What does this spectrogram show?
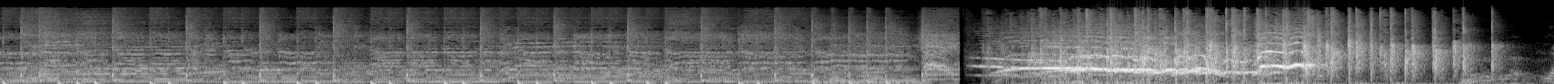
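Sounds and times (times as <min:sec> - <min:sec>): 
voices cheering and shouting: 0:09.7 - 0:13.2
group clapping: 0:09.7 - 0:15.2.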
